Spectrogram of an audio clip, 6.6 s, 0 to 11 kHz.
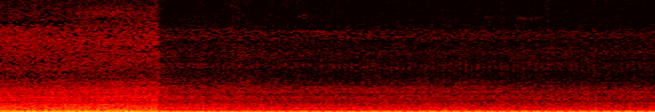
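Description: Suzuki Boulevard C90's V-twin engine running with loud wind rush at road speed. About one and a half seconds in, the rush cuts off abruptly, leaving the engine running slowly with a steady, even low pulse.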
